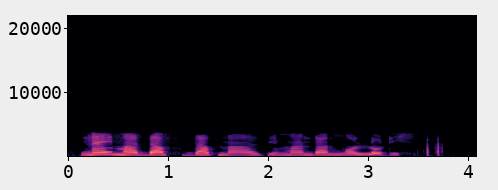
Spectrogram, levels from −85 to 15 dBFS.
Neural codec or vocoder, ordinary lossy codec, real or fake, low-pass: codec, 24 kHz, 3.1 kbps, DualCodec; MP3, 32 kbps; fake; 3.6 kHz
